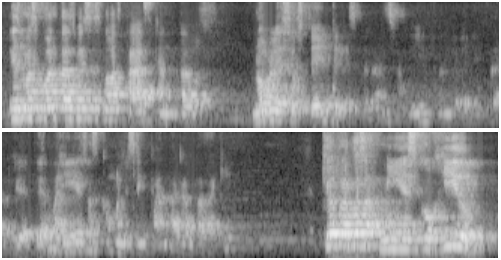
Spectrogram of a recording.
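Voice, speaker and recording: Pastor in a very echoey hall. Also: male voice, sits high. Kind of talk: sermon. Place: church hall. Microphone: handheld or stand microphone. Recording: very echoey church hall with long reverb.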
